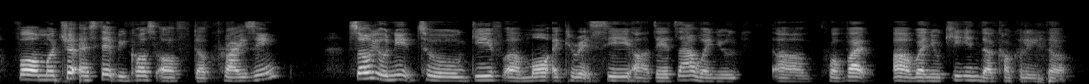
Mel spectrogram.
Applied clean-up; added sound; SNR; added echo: neural mask model Resemble Enhance denoiser.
